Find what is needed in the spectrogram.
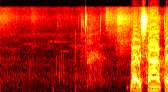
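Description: A short pause in speech with only faint room noise and a few soft ticks. Then a voice starts speaking again near the end.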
